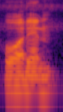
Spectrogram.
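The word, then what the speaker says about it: foreign: आता है अगला लेटर फॉरेन फॉरेन मेंस होता है विदेश तो इसको नहीं पढ़ेंगे बल्कि जी को नहीं पढ़ेंगे सिर्फ फॉरेन पढ़ेंगे वर्जन नहीं इसी प्रकार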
